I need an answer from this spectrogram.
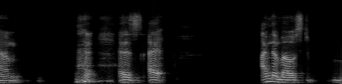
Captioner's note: laughs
